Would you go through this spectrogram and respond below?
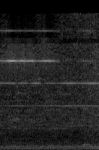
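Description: A Eureka Forbes Maxxvac vacuum cleaner switched to blower mode runs with a steady, loud, continuous motor whine and rushing air, unbroken from start to end with no talking.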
